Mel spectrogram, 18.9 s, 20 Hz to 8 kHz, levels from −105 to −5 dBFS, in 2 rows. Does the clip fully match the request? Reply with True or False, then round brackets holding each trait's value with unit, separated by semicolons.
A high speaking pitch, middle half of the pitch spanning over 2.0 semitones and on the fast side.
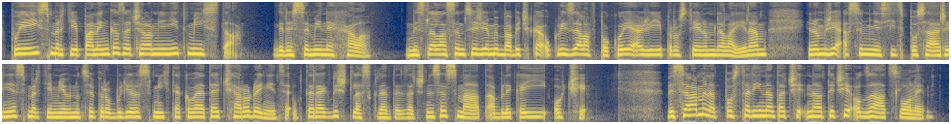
True (210 Hz; 2.7 semitones; 185 wpm)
